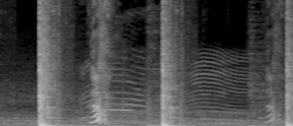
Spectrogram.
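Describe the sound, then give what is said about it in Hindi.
Heavy, dull thuds of a crying child's head being slammed repeatedly against a pillar after the child is lifted by the legs, about three blows spaced over a second apart, loud, with a brief rising wail between the first two. “ये आवाज जवन आप सुनत बानी ये आवाज हऊ बच्चा के कपार एगो खंबा पर पटक लेकर वो बच्चा के रोए के आवाज से परेशान होके”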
